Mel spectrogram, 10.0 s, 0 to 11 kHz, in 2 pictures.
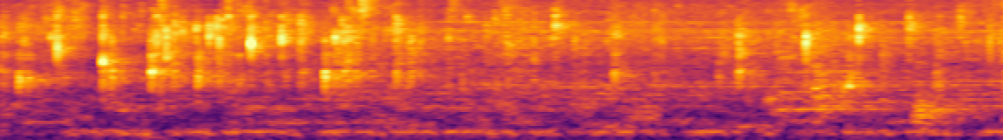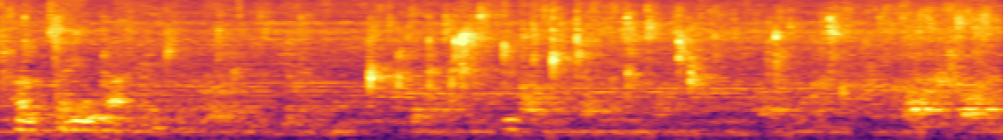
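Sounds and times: hot oil sizzling with crackles: 0:00.0 - 0:10.0.

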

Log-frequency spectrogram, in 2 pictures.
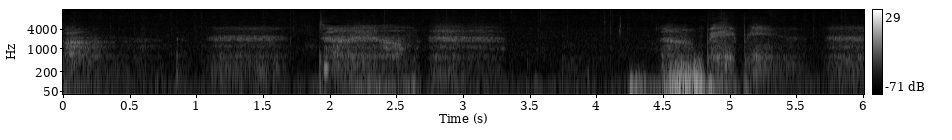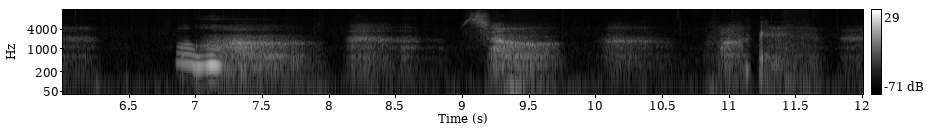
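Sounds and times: woman whispering breathily: 0:01.6 - 0:02.8, 0:04.4 - 0:05.6, 0:09.0 - 0:09.8, 0:10.8 - 0:12.0.

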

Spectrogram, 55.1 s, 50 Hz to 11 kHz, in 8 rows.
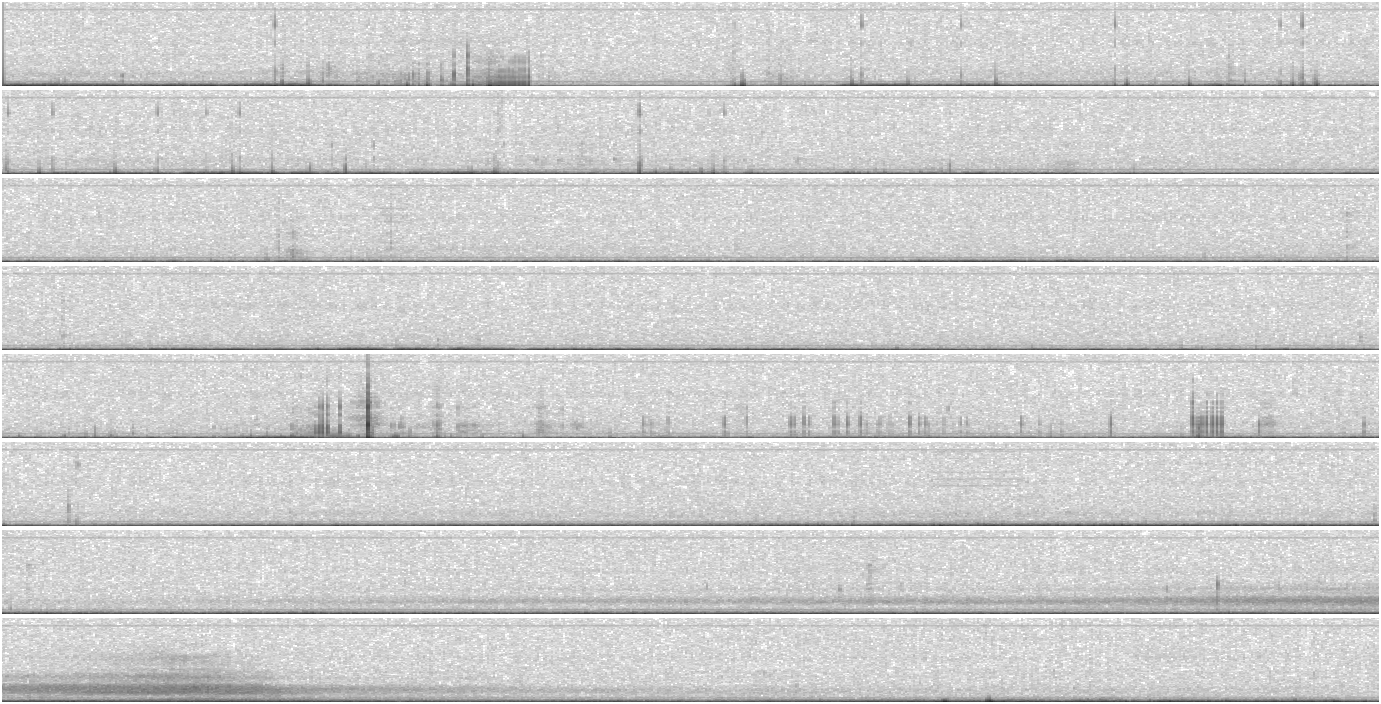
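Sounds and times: faint high whine: 0:00.0 - 0:55.0
low uneven camera rumble: 0:00.0 - 0:55.0.

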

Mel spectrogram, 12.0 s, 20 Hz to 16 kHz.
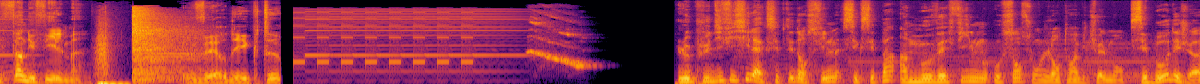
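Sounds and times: descending whistle sound effect: 0:05.3 - 0:06.1.

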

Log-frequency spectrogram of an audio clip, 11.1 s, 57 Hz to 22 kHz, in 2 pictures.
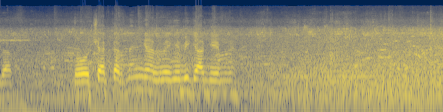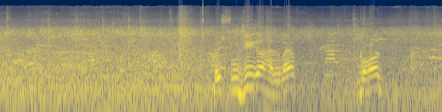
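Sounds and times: street traffic: 0:00.0 - 0:11.0.

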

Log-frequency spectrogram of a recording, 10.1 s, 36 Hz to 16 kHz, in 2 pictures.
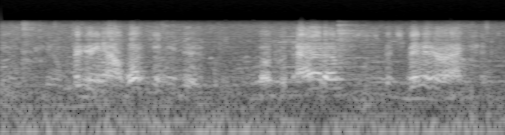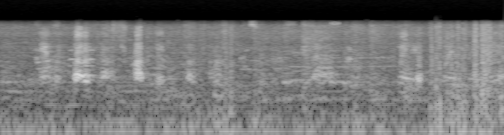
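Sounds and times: indistinct background voices: 0:00.0 - 0:10.0
low hum of busy room: 0:00.0 - 0:10.0.

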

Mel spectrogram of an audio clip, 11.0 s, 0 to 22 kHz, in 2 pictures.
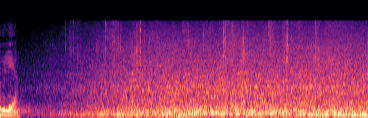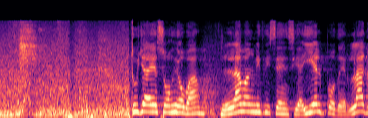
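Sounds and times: low hum: 0:00.4 - 0:08.9.

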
